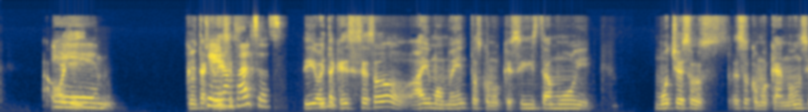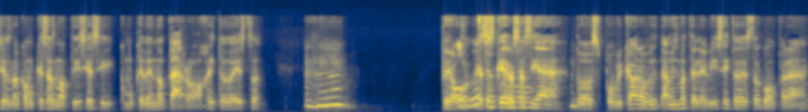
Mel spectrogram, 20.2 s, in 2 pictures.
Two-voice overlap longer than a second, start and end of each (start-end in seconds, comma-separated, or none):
15.7-17.4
